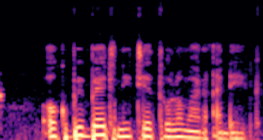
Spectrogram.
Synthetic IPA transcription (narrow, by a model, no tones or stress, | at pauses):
ɔkbibɛtnitjet̪olomaɾa̰dek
